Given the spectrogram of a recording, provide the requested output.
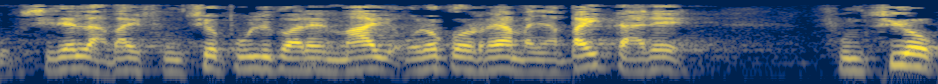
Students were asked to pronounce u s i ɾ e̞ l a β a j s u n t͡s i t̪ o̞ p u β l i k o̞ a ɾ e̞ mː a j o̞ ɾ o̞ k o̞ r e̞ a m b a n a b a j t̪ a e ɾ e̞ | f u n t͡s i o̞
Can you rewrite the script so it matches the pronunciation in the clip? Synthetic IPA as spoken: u s i ɾ e̞ l a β a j f u n t͡s i o̞ p u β l i k o̞ a ɾ e̞ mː a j o̞ ɾ o̞ k o̞ r e̞ a m b a ɲ a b a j t̪ a e ɾ e̞ | f u n t͡s i o̞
